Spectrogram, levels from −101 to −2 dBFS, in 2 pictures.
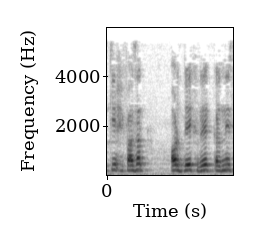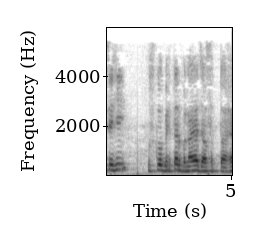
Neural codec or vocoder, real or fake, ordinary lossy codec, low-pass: autoencoder, 48 kHz, 128 numbers a frame, DAC-VAE, trained on Japanese speech; fake; MP3, 32 kbps; 5.4 kHz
